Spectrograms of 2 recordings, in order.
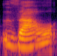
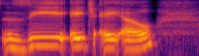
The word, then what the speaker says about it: Zhao: I'm gonna mispronounce her last name, but she directed The Eternals, I believe. Chloe Zhao. Zhao. It's Zhao. Um, it feels so intimate.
